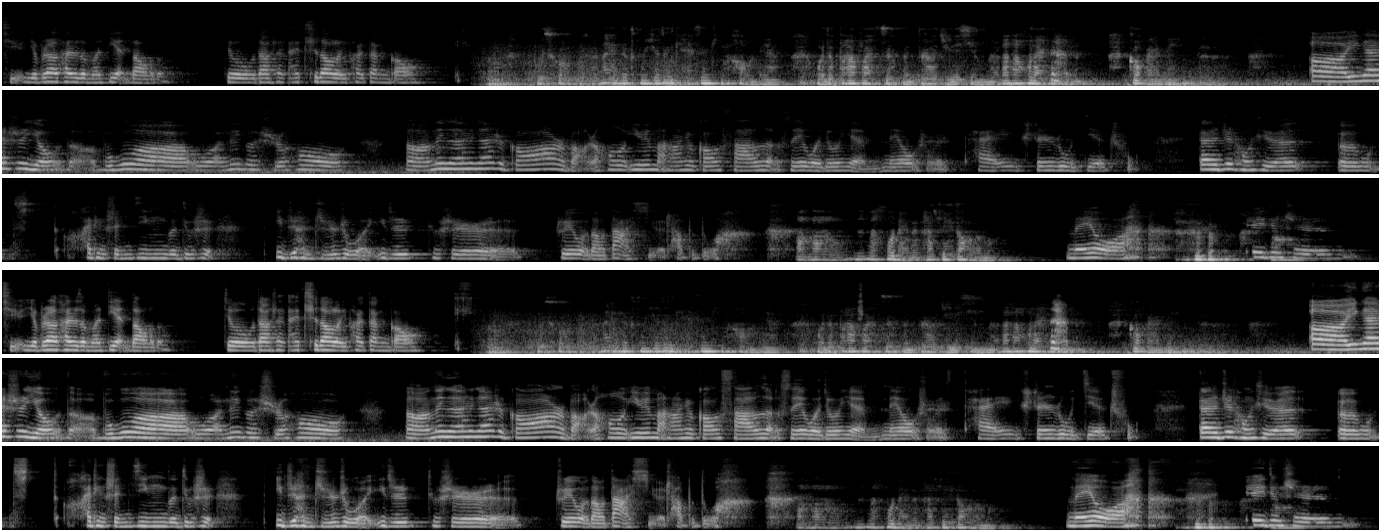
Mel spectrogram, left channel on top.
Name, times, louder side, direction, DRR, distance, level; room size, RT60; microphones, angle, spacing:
voice 1, 0.0-1.7 2.2-4.2 10.5-10.7 13.1-17.2 17.8-25.1 25.7-26.8 27.1-27.8 28.2-29.9 30.3-32.7 33.1-35.5 38.2-39.5 40.0-41.1, right 6 dB, 75° right, 0.4 m, -25 dB
Thunder, 4.7-18.6, equal, ahead, 0.9 m, -39 dB
voice 2, 5.0-12.7 35.5-37.5 39.3-40.5, left 1 dB, 80° left, 1.2 m, -28 dB
27.0 x 11.5 x 4.0 m
head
